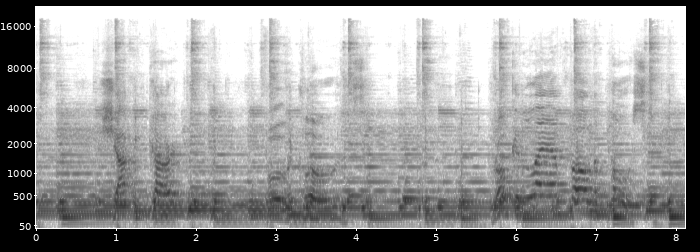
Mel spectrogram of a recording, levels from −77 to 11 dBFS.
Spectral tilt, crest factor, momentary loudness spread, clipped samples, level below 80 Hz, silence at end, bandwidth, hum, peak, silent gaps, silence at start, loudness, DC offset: -6 dB/octave; 12 dB; 4 LU; under 0.1%; -44 dBFS; 0 s; 18 kHz; none; 0 dBFS; none; 0 s; -14 LUFS; under 0.1%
